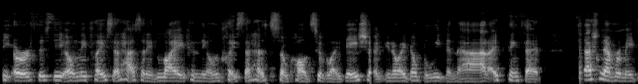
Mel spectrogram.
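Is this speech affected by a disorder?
Yes: deafness with cochlear implants; first implant 7 years ago.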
